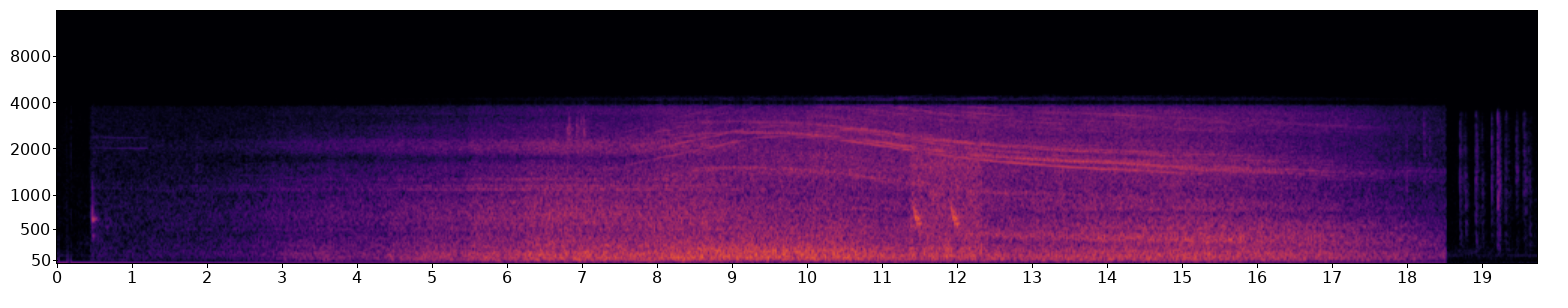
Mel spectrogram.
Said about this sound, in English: Okay, well, let's see if we can get this airplane on the ground.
